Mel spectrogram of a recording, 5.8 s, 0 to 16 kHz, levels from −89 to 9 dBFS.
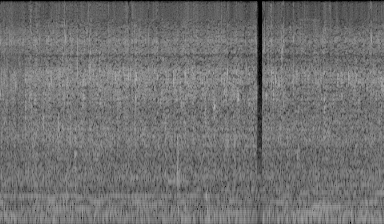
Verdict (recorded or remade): recorded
